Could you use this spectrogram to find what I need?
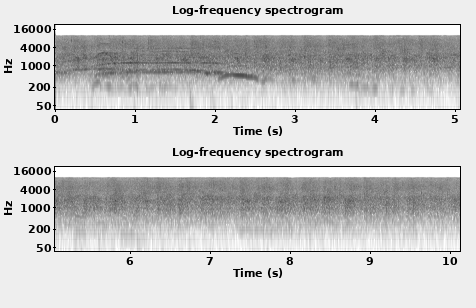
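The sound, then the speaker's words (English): A crowd applauds steadily for about ten seconds to honor a man who helped build homes in Mexico, a dense, even wash of clapping, with a brief voice or cheer rising over it near the start. “We're going to show a brief video, but first, can we just give him a round of applause?”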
